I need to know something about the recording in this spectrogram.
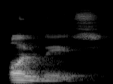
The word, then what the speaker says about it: always: So you will have to tell the children that the correct pronunciation of the word is always, always.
